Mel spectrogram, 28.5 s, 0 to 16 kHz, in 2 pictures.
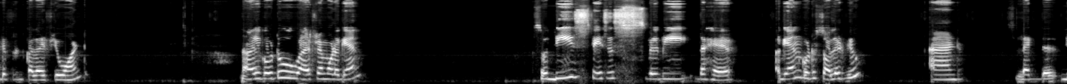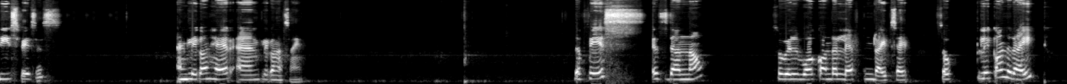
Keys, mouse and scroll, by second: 3.2-9.6 drag, 10.7-12.6 drag, 12.8-17.9 right drag, 17.4-20.3 drag, 19.4 a, 20.9 a, 22.8-25.6 middle drag, 28.0 click.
